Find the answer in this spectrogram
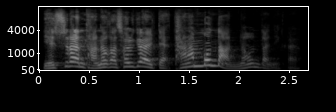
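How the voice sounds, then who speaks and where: A male pastor preaching a sermon, shifting from quiet conversational asides to loud emphatic declarations and asking the congregation questions. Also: high voice, sing-song, fast.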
